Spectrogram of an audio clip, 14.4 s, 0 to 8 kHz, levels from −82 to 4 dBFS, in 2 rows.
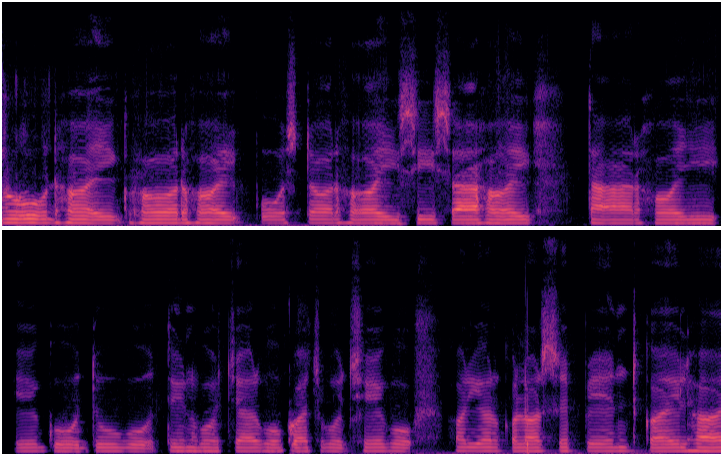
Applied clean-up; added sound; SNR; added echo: neural mask model Resemble Enhance denoiser.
